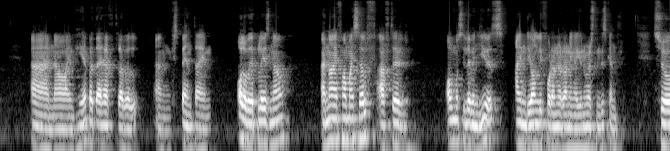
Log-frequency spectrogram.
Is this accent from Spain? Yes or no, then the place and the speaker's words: yes; Spain; moved away as an adult; also born or lived in Hungary / Colombia; now in India; I come from Spain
